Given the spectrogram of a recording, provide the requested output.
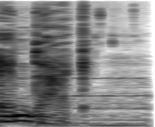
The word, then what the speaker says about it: NDAC: diving and Activity Center popularly known by his acronym and pronounced endak opened in the former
